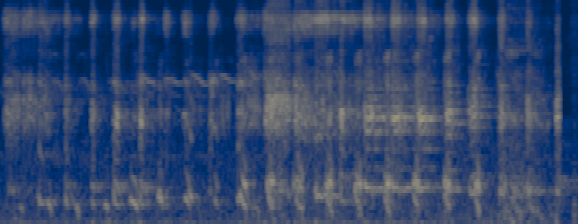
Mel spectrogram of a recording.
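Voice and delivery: long airy laughing fit; long breathless real laugh. Real, not acted. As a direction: crack up at your own joke. Teller laughs at own punchline.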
